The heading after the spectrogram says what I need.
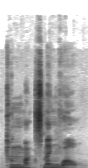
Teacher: the word tung mak smeng wao has a high tone on the third syllable, even though smeng as a verb alone is normally low tone.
